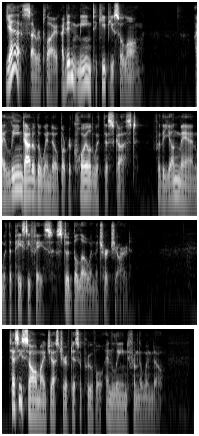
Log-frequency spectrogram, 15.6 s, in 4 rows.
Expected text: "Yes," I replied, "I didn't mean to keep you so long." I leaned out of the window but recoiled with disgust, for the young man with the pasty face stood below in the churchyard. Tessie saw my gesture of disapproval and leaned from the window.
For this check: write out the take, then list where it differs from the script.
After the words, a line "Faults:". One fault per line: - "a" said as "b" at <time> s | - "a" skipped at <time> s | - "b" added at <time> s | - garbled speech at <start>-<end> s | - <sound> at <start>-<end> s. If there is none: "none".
"Yes," I replied, "I didn't mean to keep you so long." I leaned out of the window but recoiled with disgust, for the young man with the pasty face stood below in the churchyard. Tessie saw my gesture of disapproval and leaned from the window.
Faults:
none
